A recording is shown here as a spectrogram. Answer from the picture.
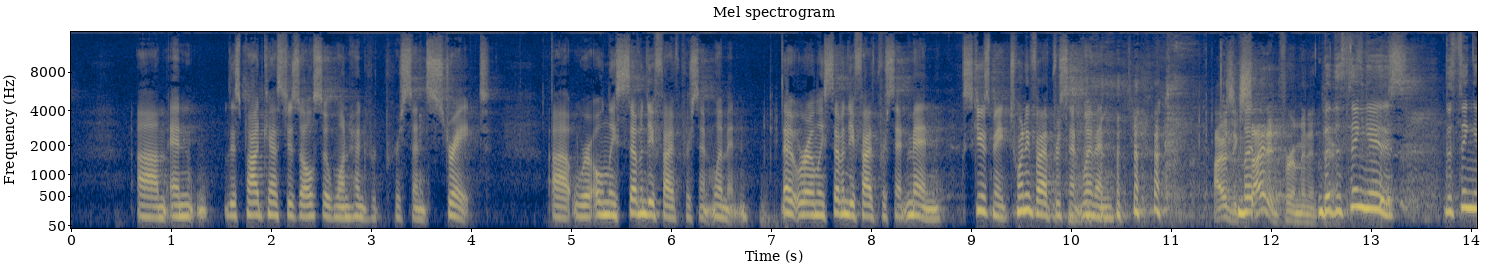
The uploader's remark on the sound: Recorded live at WXR 2017.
